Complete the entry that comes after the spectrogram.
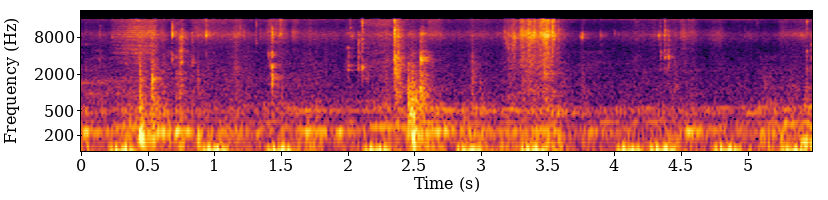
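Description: Faint chewing of grilled sausage, heard as soft low thumps about twice a second with a few small clicks.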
